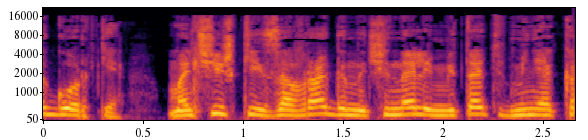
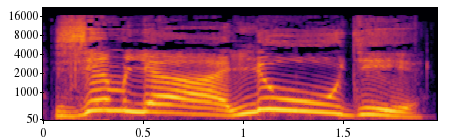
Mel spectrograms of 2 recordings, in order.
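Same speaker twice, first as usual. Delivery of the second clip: mild mock shout; 5 semitones higher, much slower than usual. A narrator's reading. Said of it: "хрипел и кричал в ухо мне".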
